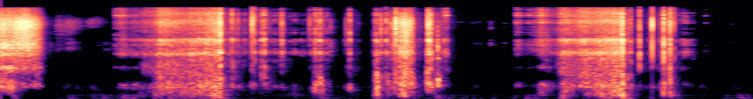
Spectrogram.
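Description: A large steel kitchen knife with a wooden handle slices straight down through a round, solid, pink kinetic sand disc with a purple center, pressed flat on a white surface, cutting it into layered strips. Each cut gives a bright, crunchy, scraping tear with short gaps between strokes.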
